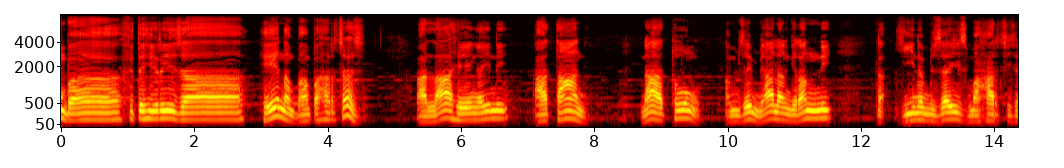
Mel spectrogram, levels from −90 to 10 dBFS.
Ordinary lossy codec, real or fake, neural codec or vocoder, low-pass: none; real; none; none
